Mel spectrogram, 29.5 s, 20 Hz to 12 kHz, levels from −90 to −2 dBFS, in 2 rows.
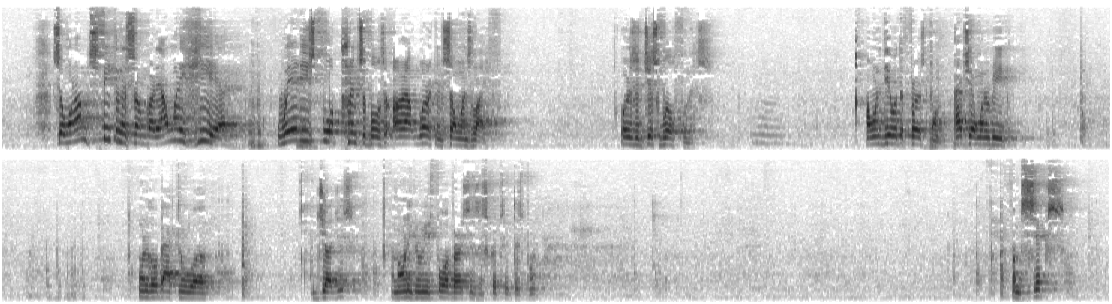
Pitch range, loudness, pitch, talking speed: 150-210 Hz, -22 LUFS, 170 Hz, 120 wpm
